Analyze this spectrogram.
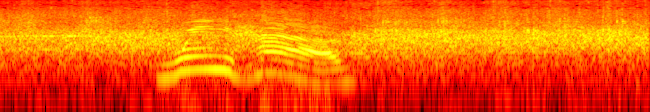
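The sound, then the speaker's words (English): Audience applause at a church ministry fair, honouring volunteers who look after the property: steady, dense clapping throughout, with a short rising-and-falling vocal whoop in the middle. “Let's give those people a round of applause, right?”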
